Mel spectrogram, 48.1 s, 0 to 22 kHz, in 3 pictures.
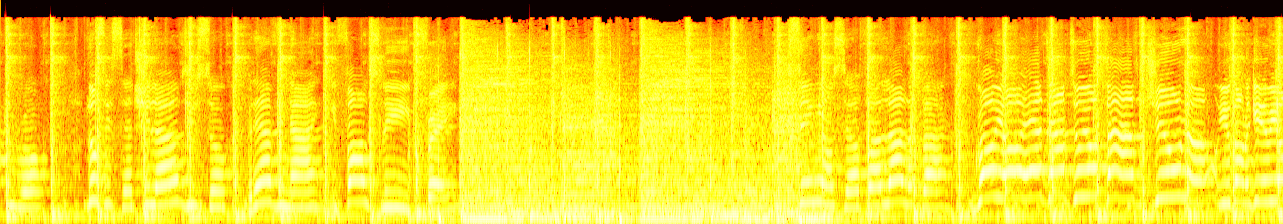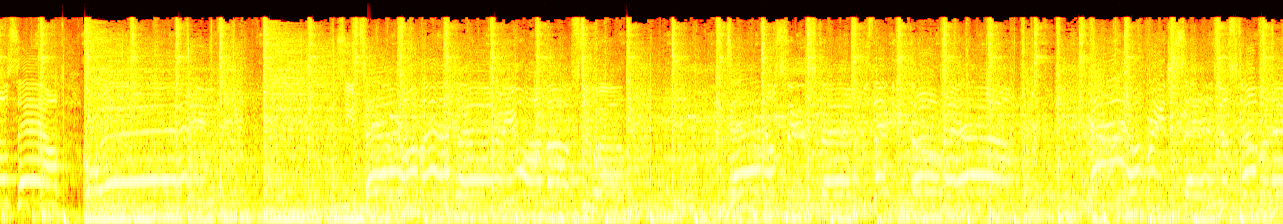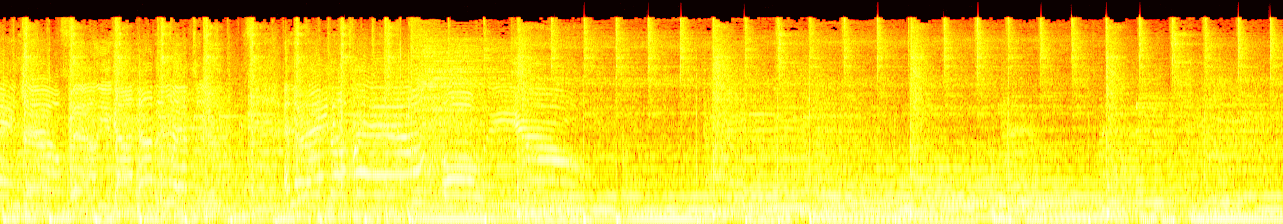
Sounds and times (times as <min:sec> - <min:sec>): Rhythm and blues: 0:00.0 - 0:48.1.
